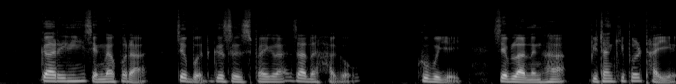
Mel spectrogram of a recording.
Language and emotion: Bodo, sad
